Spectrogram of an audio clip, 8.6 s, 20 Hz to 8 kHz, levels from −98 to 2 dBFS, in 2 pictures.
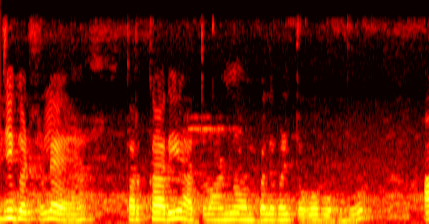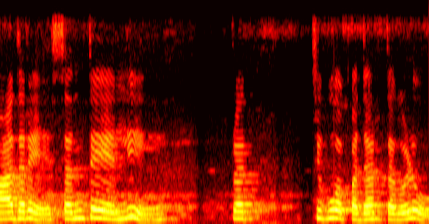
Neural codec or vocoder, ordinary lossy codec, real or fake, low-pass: none; none; real; 7.2 kHz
